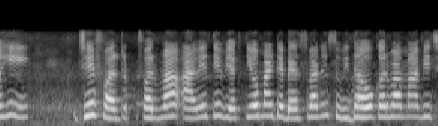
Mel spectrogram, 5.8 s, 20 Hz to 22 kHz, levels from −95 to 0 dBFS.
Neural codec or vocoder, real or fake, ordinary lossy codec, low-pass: none; real; none; none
